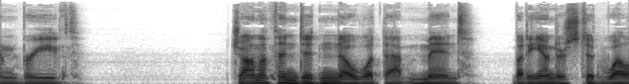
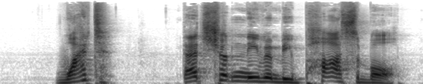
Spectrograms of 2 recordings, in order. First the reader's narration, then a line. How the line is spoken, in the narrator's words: cried Augustus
